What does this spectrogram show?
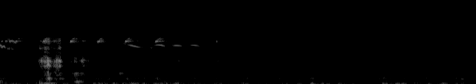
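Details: Male eastern bluebird in a backyard during nesting season, gathering pine straw for a nest in late April; soft warbled phrases of short slurred notes around the start, fading into quiet background noise after two seconds.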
